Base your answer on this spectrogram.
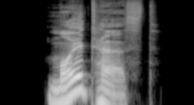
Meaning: second-person singular present of meutern
- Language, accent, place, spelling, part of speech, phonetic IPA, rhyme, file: German, Germany, Berlin, meuterst, verb, [ˈmɔɪ̯tɐst], -ɔɪ̯tɐst, De-meuterst.ogg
